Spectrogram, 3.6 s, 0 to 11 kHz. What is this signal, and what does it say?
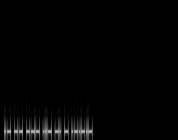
Morse code, heard as a keyed tone, about 50 wpm, 700 Hz. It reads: AMOUNT.
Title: Sentences from Top 700 Words 50wpm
